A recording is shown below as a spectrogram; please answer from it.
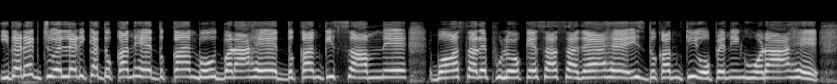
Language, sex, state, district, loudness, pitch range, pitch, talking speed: Hindi, female, Goa, North and South Goa, -11 LUFS, 310-340 Hz, 325 Hz, 195 wpm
